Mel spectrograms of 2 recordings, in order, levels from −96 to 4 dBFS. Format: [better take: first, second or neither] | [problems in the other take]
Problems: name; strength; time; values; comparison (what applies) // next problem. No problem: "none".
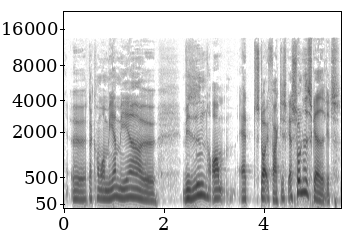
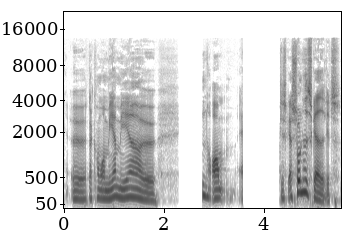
first | audio cutting out; at 2.5 s and at 3.5 s for 0.5 s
